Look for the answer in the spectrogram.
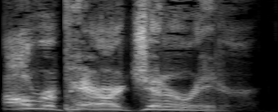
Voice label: Self Repair Generator, Male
